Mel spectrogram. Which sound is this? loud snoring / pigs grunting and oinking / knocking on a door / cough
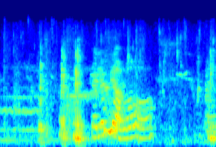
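pigs grunting and oinking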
